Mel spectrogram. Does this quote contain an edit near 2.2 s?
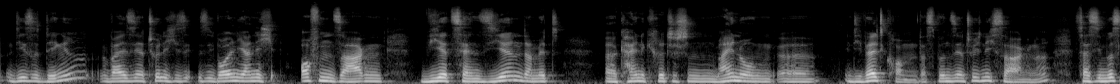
no; 0 cuts

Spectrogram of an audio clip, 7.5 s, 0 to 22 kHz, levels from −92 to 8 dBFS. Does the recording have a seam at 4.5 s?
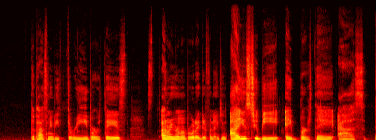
yes; 1 cut; at 4.5 s

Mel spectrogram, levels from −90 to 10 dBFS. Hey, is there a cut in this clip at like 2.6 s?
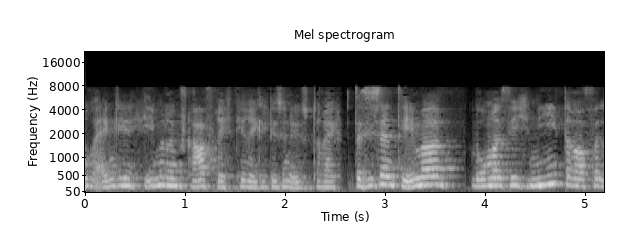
yes; 1 cut; at 2.6 s

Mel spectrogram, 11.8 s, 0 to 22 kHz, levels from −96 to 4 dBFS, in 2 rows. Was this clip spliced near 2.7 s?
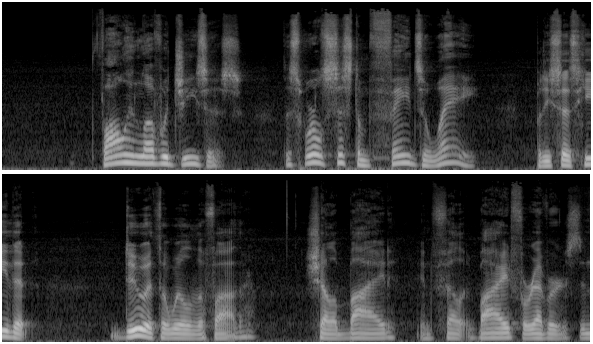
no; 1 cut; at 5.1 s

